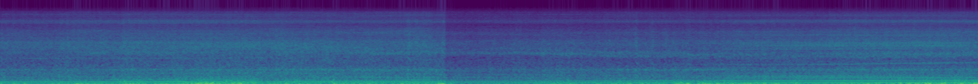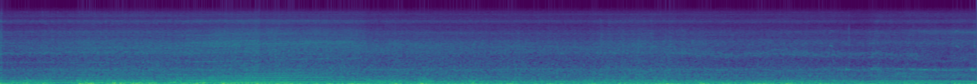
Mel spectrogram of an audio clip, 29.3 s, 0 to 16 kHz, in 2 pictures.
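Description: Kawasaki Zephyr 550's air-cooled inline-four running on the move, with wind rushing over the microphone. The engine note drops off suddenly about seven seconds in, then climbs twice as the bike picks up speed again, and runs steady toward the end.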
